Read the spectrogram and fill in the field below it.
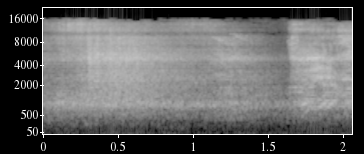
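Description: A fiery explosion bursts with a deep boom.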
